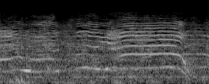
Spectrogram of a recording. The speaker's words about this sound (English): It sparked anger and protest in the commercial center. Here, people are heard banging pots and pans from their apartment windows. One woman screams, "Give me back my freedom."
